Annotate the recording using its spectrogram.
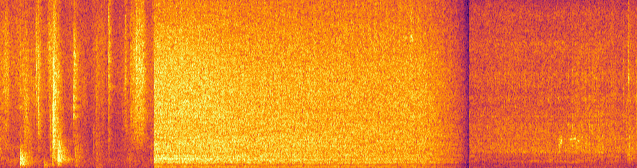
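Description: A few light knocks and clinks at a table, then a sudden switch to the steady drone of a school bus's engine and road noise heard from inside the bus, which fades away about nine seconds in, leaving a quieter low background hum.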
